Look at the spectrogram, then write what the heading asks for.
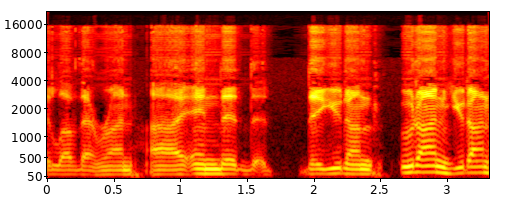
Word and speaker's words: Udon: And the Udon, how is it pronounced? I think it's udon. I think it's like udon noodles.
